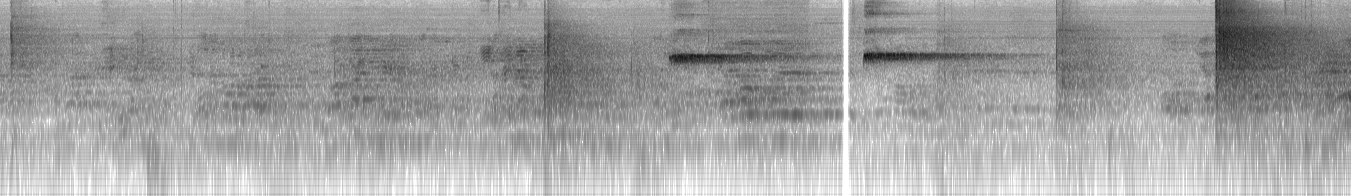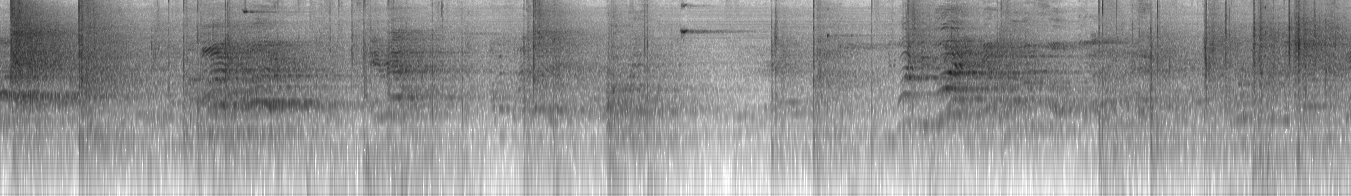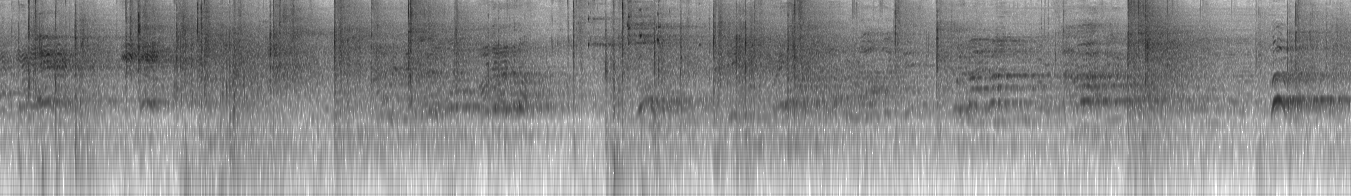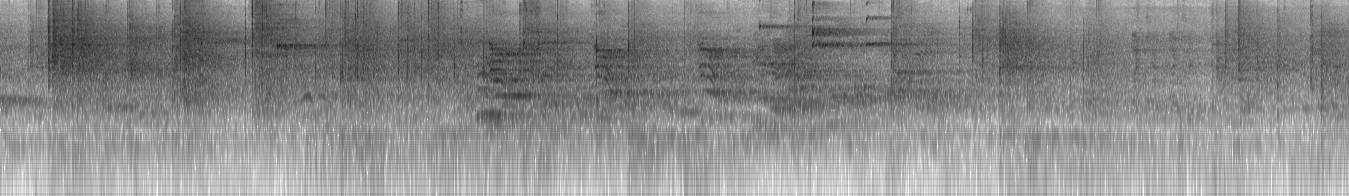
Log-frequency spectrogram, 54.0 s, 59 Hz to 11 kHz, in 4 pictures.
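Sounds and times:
plastic hockey sticks clacking: 0:25.0 - 0:31.7, 0:40.8 - 0:46.0.

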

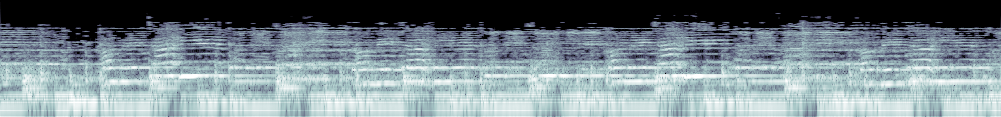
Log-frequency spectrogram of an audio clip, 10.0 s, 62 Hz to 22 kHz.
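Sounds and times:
devotional singing: 0:01.2 - 0:10.0.

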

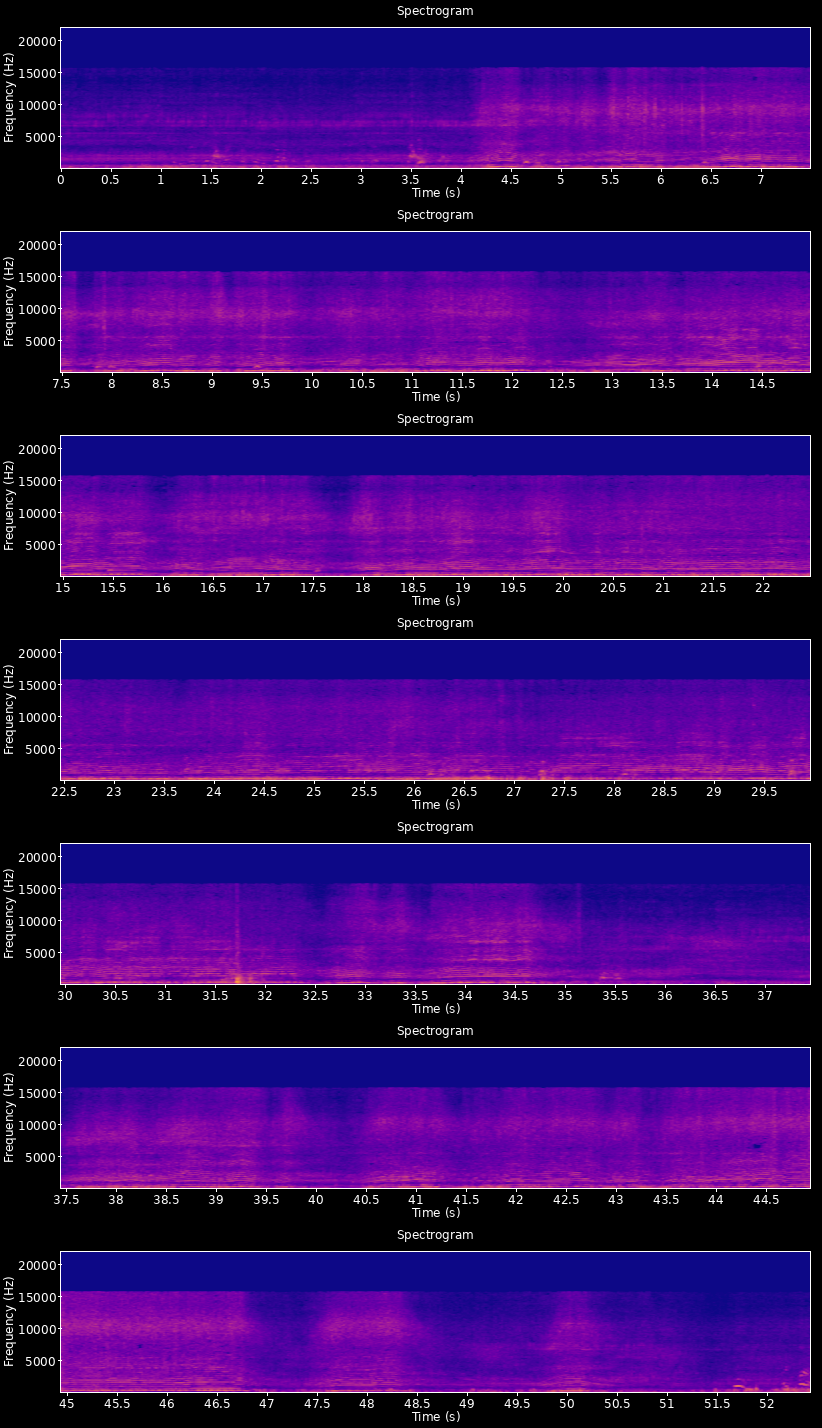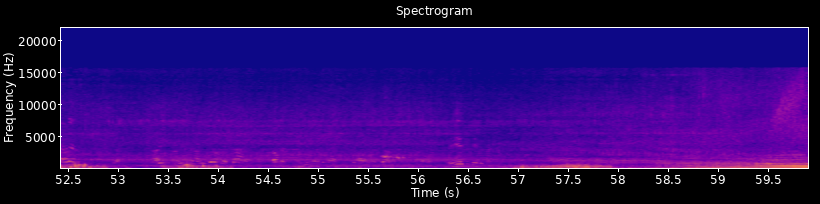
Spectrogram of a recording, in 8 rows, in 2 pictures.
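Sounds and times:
string trimmer cutting weeds: 0:00.0 - 0:59.9.

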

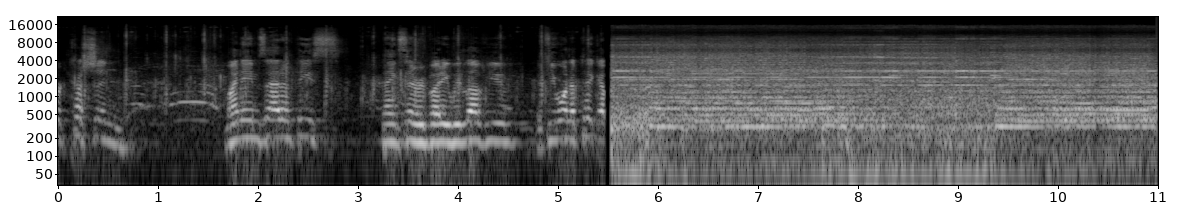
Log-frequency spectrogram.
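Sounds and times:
low rumble of train: 0:05.6 - 0:11.0
train horn chord: 0:05.6 - 0:11.0.

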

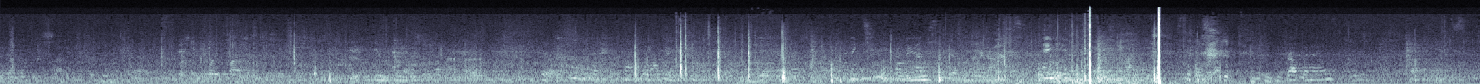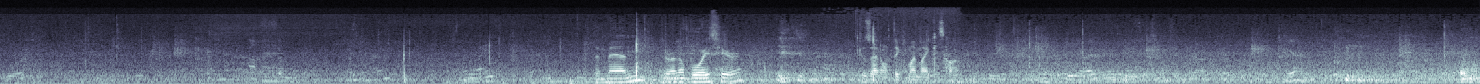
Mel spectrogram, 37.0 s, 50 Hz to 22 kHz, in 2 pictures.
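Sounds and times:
man speaking faintly: 0:29.2 - 0:34.9.

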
